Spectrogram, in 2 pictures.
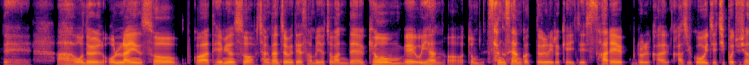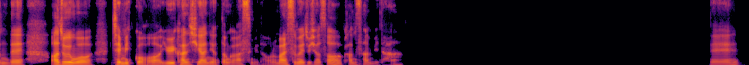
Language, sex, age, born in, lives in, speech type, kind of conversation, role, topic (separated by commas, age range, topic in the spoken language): Korean, male, 50-54, South Korea, United States, conversation, podcast, host, 온라인 수업과 대면 수업의 장단점은 무엇인가요?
